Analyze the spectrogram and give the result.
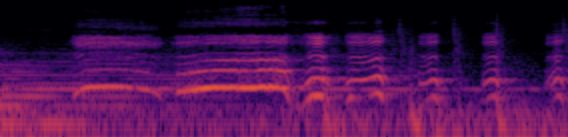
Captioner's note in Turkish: Ağlama sesi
